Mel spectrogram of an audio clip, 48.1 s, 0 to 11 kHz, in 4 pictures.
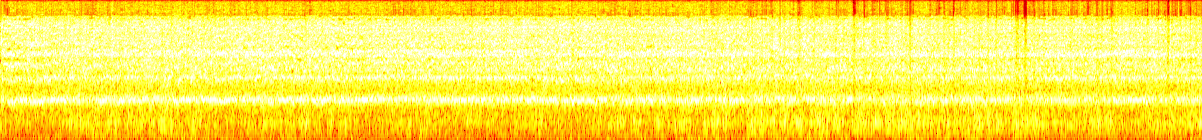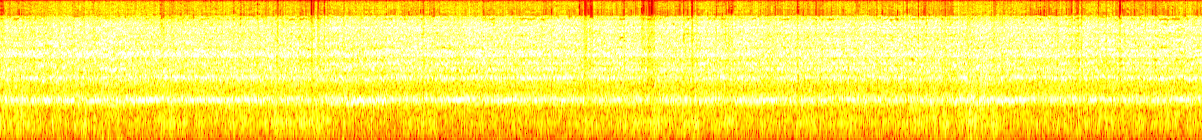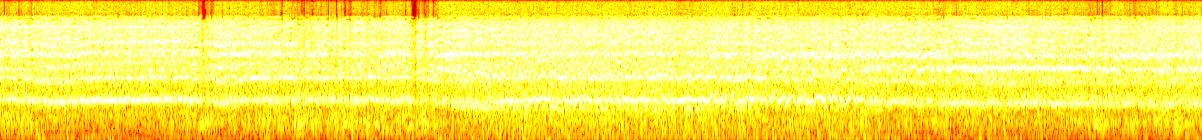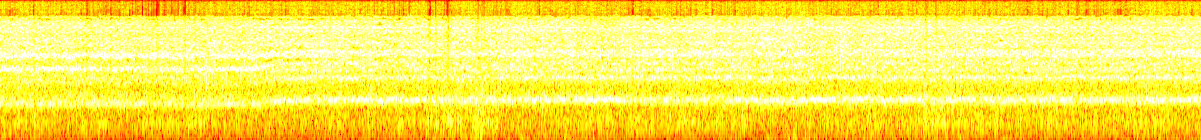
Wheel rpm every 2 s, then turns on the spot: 230, 230, 230, 230, 240, 230, 220, 230, 230, 240, 230, 240, 230, 230, 210, 200, 190, 200, 200, 210, 230, 230, 230, 230.
none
